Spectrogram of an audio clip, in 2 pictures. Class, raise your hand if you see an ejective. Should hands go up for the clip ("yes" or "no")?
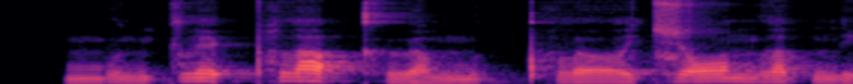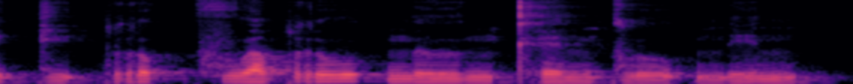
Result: no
